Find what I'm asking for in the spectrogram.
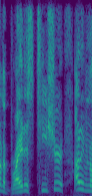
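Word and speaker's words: Briedis: It's Maris Bredis. So you got to pronounce both the I and the E in the last, Bredis, basically.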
